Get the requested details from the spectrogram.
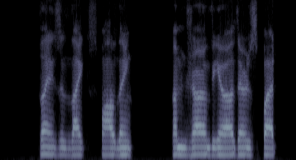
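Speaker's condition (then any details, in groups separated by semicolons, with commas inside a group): Toxic leukoencephalopathy, locked-in syndrome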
